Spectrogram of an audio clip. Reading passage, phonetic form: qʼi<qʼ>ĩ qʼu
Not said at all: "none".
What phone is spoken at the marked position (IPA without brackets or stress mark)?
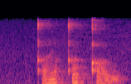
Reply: qʼ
